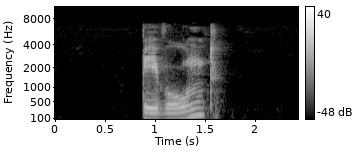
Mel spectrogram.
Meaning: 1. inflection of bewohnen: second-person plural present 2. inflection of bewohnen: third-person singular present 3. inflection of bewohnen: plural imperative 4. past participle of bewohnen
- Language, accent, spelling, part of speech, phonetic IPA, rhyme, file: German, Austria, bewohnt, verb, [bəˈvoːnt], -oːnt, De-at-bewohnt.ogg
